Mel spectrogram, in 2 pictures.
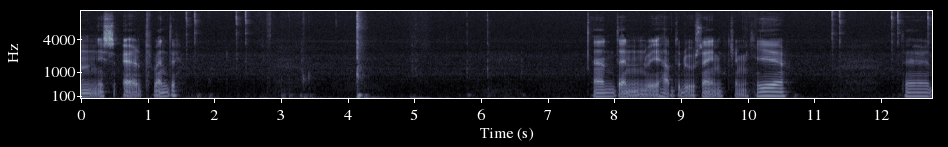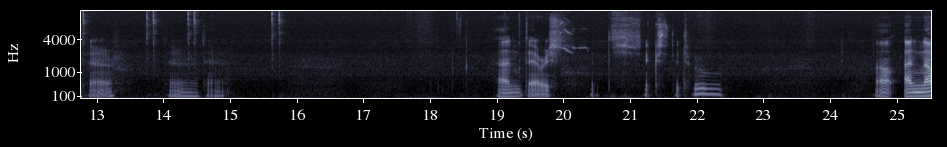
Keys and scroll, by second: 1.7 d, 3.0 2, 3.3 0, 4.1 Return, 10.5 t, 20.7 Escape, 22.9 Escape.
